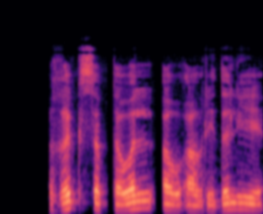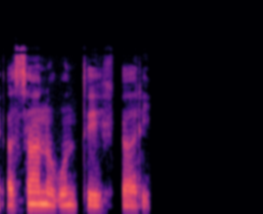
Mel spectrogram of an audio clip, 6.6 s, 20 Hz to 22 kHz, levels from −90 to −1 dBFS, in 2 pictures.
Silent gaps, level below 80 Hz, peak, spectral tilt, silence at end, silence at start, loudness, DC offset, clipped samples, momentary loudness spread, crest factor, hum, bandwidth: 1.35-1.40 s, 1.95-2.01 s, 4.26-4.31 s, 4.71-4.80 s; -70 dBFS; -8 dBFS; -4 dB/octave; 1.45 s; 0.6 s; -26 LUFS; under 0.1%; under 0.1%; 11 LU; 20 dB; none; 9.4 kHz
